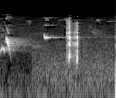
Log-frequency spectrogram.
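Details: A male Superb Lyrebird in forest, singing to attract females, copies a camera shutter: dry clicking bursts in quick pairs, between a high upslurred chirp and a thin level whistle.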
